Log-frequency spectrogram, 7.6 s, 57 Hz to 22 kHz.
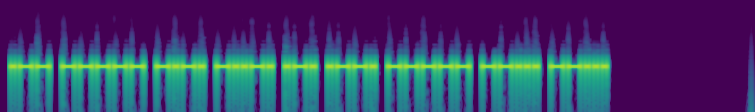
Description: Morse code, heard as a keyed tone, about 28 wpm, 650 Hz. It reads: W0C/RP077
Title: SOTA QSO Practice 28wpm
